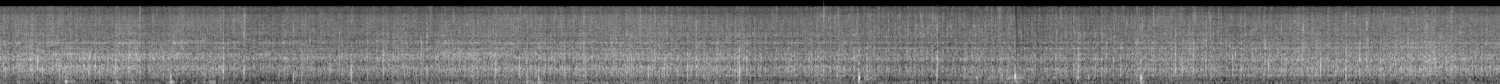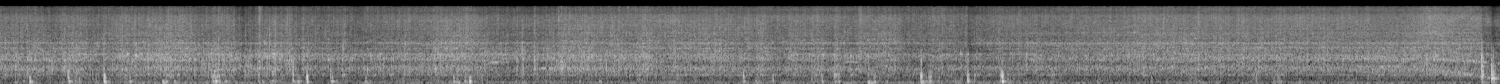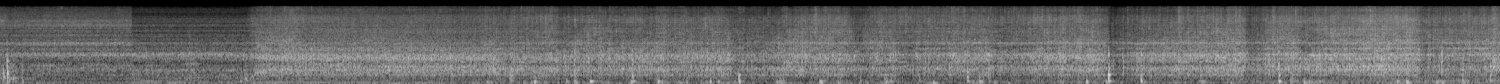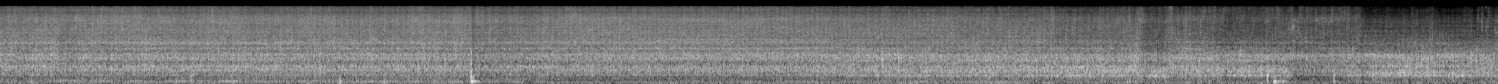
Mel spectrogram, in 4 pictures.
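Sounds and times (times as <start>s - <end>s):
spatula tapping and scraping: 0.0s - 28.5s, 34.7s - 50.1s, 56.2s - 58.6s
chicken sizzling in a pan: 0.0s - 31.2s, 32.5s - 59.9s.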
